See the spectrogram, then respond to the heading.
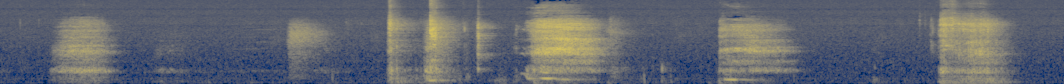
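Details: Sneezing after a shower: a run of several forceful sneezes, each with a sharp breath in before it, in a quiet room; ordinary sneezing.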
